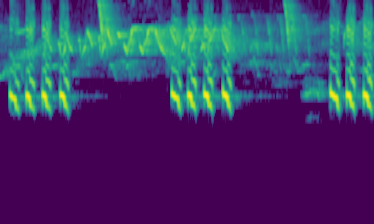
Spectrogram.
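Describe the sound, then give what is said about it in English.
A black-billed cuckoo calls in rhythmic bursts of four soft, hollow notes, repeated three times with short pauses, while fainter birdsong twitters in the background. “The black-billed cuckoo is a more northerly species, living in dense woodland, even conifer forests.”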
